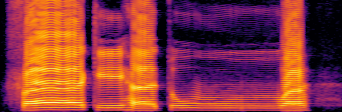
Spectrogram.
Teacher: Cara membacanya yaitu suara tanwinnya kita masukkan langsung ke huruf wau dan kemudian kita tahan gunahnya. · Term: idgam ghunah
